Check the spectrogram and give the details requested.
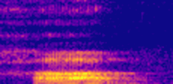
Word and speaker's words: خواب: اردو میں قاعدہ ہے، خے واو اور الف جہاں ایک ساتھ آتے ہیں، جیسے خواب ہے، خواہش ہے، تو یہاں واو سائلنٹ ہو جاتا ہے۔ اس کا تلفظ خواب اور خواہش نہیں ہوتا، اس کا صحیح تلفظ ہوتا ہے خواب، خواہش۔ لیکن ہم عام طور پر غلط بول جاتے ہیں، خواب بول جاتے ہیں،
